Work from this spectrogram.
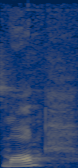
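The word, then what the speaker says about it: momme: It's 6 mom. It's spelled M-O-M-M-E.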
